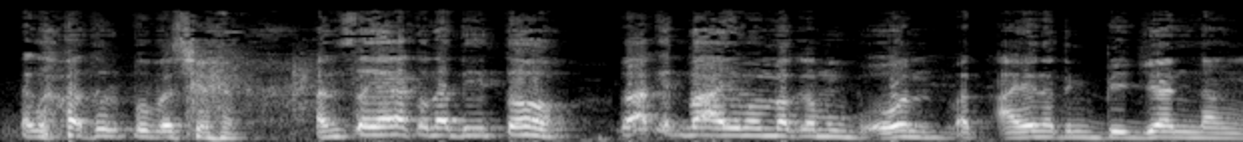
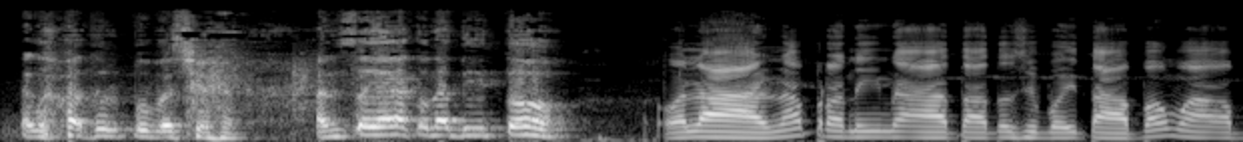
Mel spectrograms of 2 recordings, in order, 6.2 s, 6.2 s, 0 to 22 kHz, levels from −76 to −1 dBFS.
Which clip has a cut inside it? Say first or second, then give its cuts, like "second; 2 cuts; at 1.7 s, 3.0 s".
first; 1 cut; at 2.9 s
